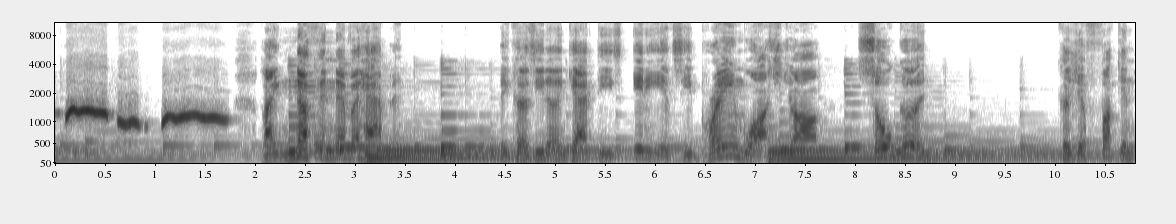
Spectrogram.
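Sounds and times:
breezy whistled tune: 0:00.0 - 0:02.0
speech: 0:02.1 - 0:03.7, 0:04.4 - 0:08.8, 0:10.1 - 0:10.7.

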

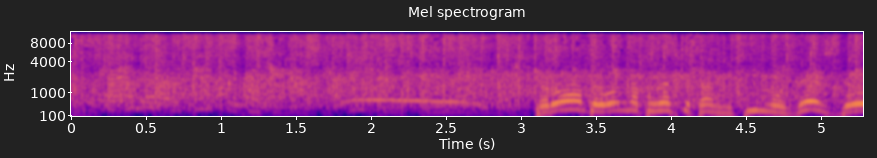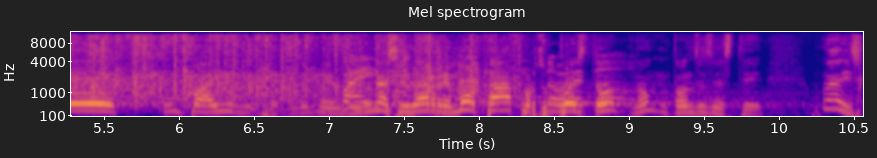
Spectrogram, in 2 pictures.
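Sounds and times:
crowd applause for a guest during a live show: 0:00.0 - 0:08.4
speech: 0:03.1 - 0:10.5.

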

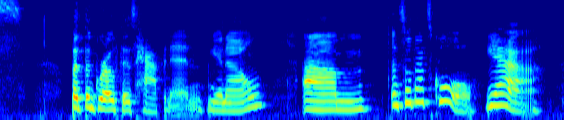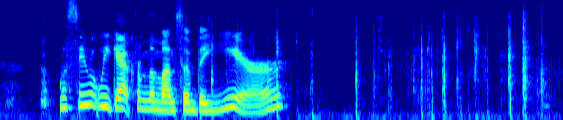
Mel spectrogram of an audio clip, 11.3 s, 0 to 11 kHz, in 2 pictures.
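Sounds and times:
speech: 0:00.7 - 0:05.5, 0:06.2 - 0:08.6
deck of cards shuffled by hand: 0:07.6 - 0:11.2.

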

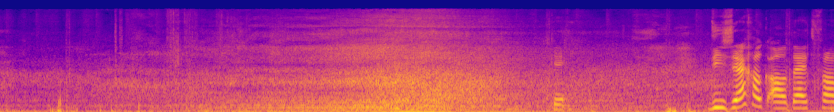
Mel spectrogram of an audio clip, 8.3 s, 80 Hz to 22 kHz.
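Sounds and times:
speech: 0:00.6 - 0:00.9, 0:05.5 - 0:05.8, 0:07.1 - 0:08.3
small green French open-roof car driving past with engine and tyre noise: 0:01.7 - 0:06.4.

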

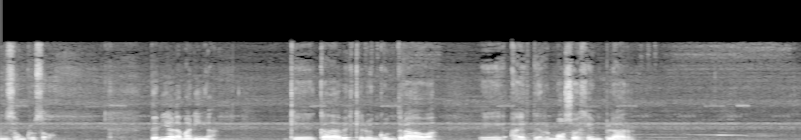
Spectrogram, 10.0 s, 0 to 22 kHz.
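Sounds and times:
speech: 0:00.0 - 0:00.8, 0:01.9 - 0:02.8, 0:03.6 - 0:08.0
hiss: 0:00.0 - 0:10.0
wolves howling: 0:06.0 - 0:10.0.

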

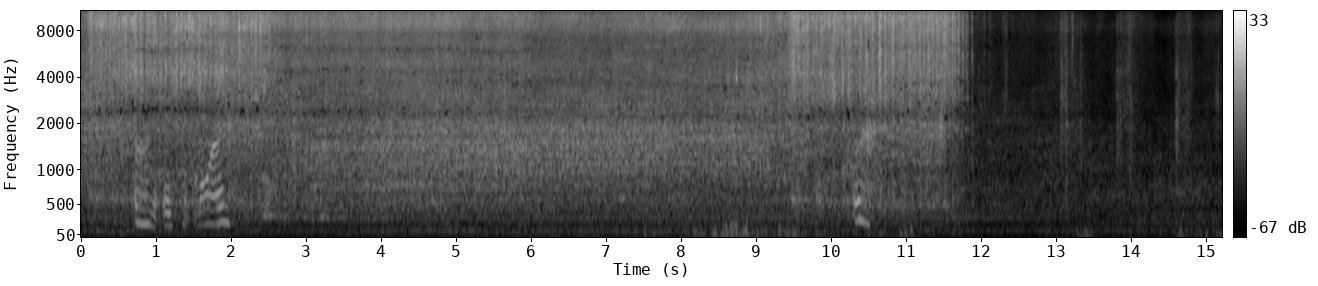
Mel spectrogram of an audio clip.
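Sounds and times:
water running outdoors for a dog to drink: 0:00.0 - 0:11.9
speech: 0:00.7 - 0:02.7.

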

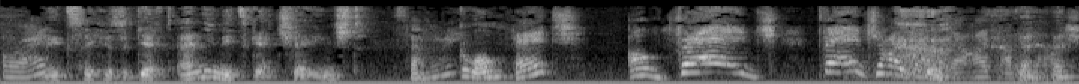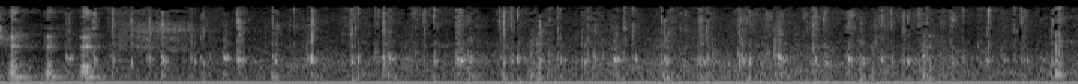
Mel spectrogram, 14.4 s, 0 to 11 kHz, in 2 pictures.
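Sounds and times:
speech: 0:00.3 - 0:08.2
laughter: 0:06.0 - 0:08.1
horse hooves clip-clopping: 0:07.6 - 0:14.3.

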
